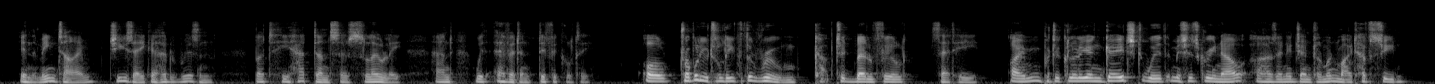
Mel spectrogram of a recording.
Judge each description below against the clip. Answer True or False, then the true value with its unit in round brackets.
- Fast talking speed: False (165 wpm)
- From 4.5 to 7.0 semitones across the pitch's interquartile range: True (4.9 semitones)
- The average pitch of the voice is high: False (120 Hz)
